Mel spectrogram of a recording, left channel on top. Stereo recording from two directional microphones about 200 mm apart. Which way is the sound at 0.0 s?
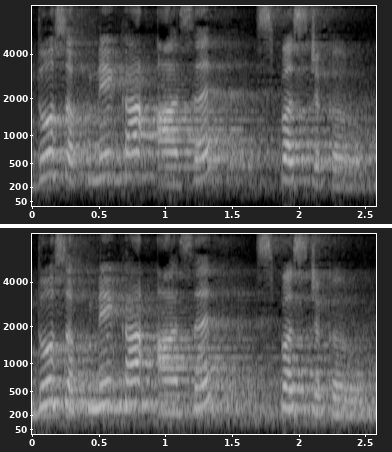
5° right (ahead or behind).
